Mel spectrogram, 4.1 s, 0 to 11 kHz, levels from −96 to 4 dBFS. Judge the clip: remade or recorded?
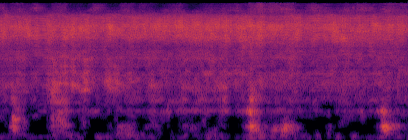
remade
